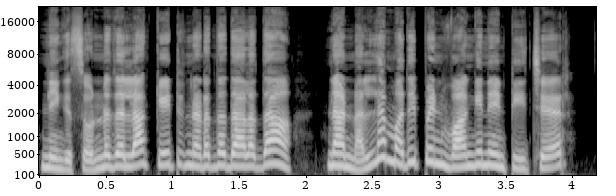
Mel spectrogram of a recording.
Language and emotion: Tamil, happy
